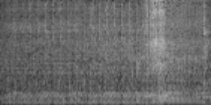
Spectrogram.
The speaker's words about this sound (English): A man extends a kickstand on a motorcycle.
